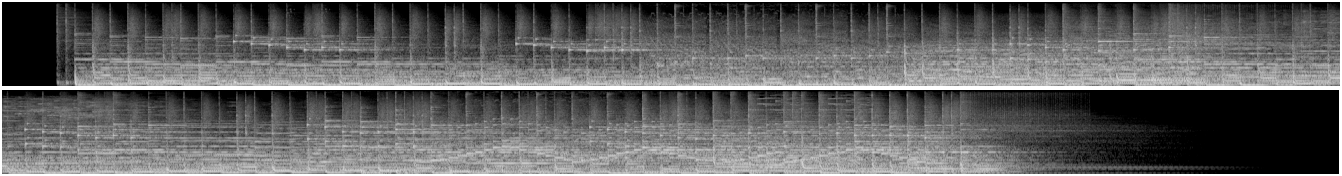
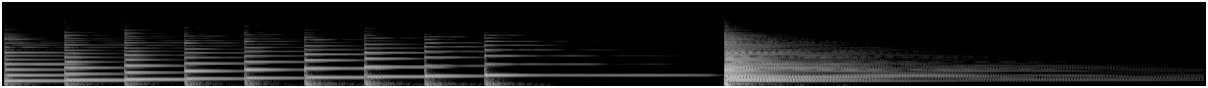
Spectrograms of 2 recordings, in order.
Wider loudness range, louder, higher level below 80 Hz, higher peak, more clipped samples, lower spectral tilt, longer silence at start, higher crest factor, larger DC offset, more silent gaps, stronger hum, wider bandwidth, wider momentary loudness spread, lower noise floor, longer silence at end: second, 4 LU vs 12 LU; first, -13 LUFS vs -25 LUFS; first, -24 dBFS vs -48 dBFS; about the same, 0 dBFS vs -2 dBFS; neither; second, -4.5 dB/octave vs -7.5 dB/octave; first, 0.55 s vs 0 s; second, 14 dB vs 24 dB; neither; neither; neither; first, over 20 kHz vs 8 kHz; second, 6 LU vs 25 LU; first, -84 dBFS vs -58 dBFS; first, 2.65 s vs 2.1 s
